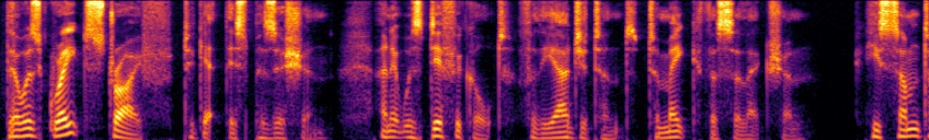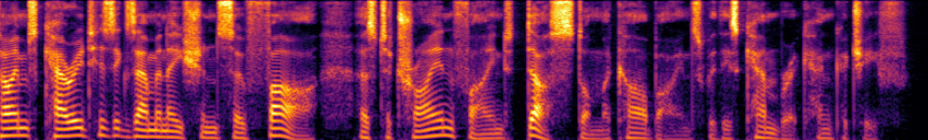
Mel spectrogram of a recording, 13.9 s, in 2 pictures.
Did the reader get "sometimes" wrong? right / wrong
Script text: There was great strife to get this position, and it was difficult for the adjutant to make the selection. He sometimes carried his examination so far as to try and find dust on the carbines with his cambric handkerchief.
right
